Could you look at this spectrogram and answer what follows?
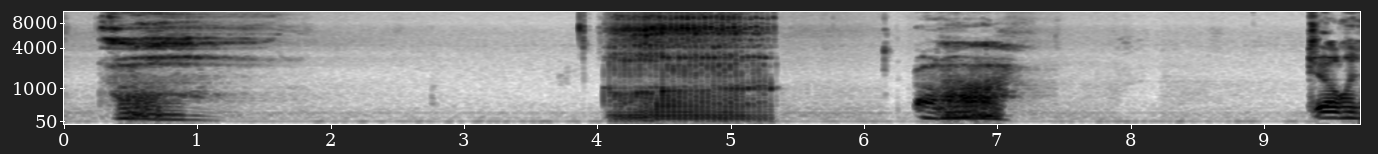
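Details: Separate low groaning and rattling snores, each about a second long, with silent gaps between, in a quiet room; snoring from a compilation presented as a husband snoring.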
